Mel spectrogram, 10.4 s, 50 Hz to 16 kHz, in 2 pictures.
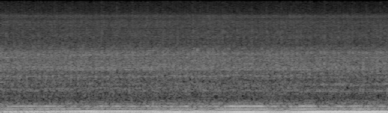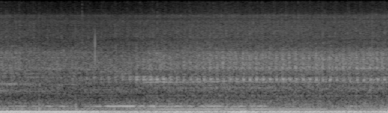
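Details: Toyota Land Cruiser / Lexus LX450 idling: faint, fairly regular light knock about three or four a second from the engine bay, goes away when the wheels are turned; owner suspects power steering pump, not confirmed.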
